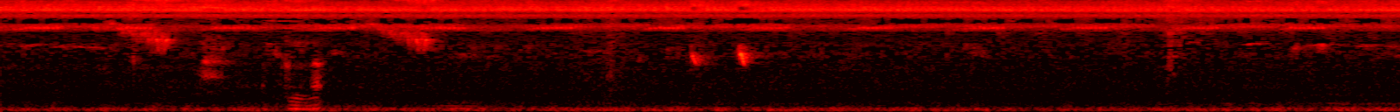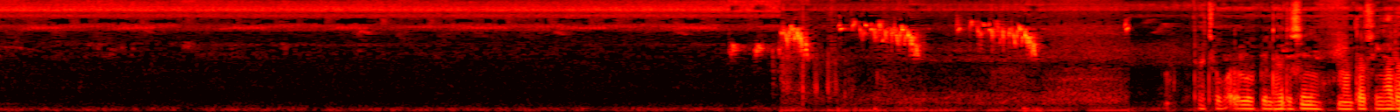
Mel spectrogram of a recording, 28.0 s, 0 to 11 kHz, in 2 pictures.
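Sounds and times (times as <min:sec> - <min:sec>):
insects droning: 0:00.0 - 0:28.0
bird chirps: 0:00.2 - 0:05.0, 0:06.7 - 0:07.8, 0:20.8 - 0:26.2.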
